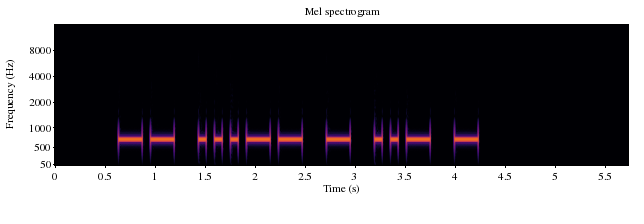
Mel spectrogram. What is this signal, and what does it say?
Morse code, heard as a keyed tone, about 15 wpm, 700 Hz. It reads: M3TUT
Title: DXCC-100 Call Signs - 5 Characters - Repeated 2x - 15wpm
